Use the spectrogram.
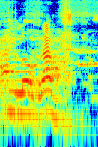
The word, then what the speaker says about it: kilogram: Bukan kg, ini bacanya kilogram.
